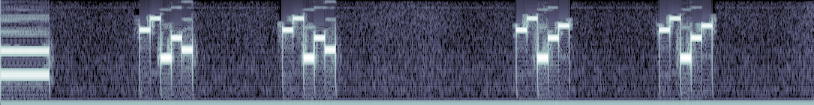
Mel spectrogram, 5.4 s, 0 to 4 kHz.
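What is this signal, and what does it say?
Five-tone selective call (ZVEI), heard as quick runs of five tones, tones of about 70 ms. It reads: 88163 88163 88169 88169
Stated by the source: ZVEI five-tone selective call received on an SDR.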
